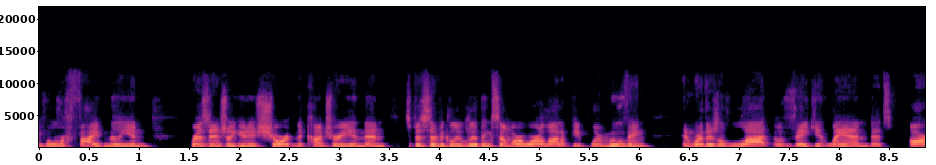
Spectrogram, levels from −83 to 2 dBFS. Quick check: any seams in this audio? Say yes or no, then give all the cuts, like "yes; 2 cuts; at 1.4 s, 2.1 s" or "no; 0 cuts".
no; 0 cuts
